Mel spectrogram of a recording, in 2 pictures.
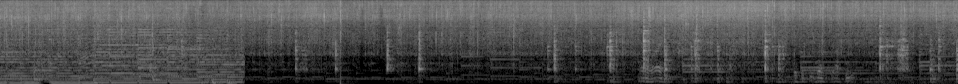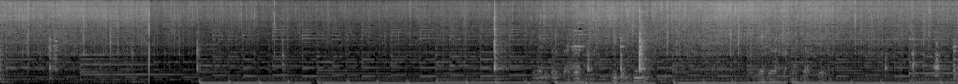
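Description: Sliced onions and garlic sizzling in a little hot oil in a flat cast-iron pan, stirred with a metal spatula that scrapes and clicks against the pan. A low background hum sits underneath, cutting out from about four seconds in until about seventeen seconds in.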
